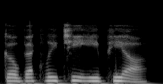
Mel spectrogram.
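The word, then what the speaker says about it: Göbekli Tepe: to find out how old the gole te pronounced gockley te site in Turkey is they followed an established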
